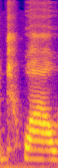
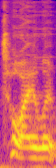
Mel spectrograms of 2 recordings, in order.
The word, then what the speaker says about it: toile: It's not toilet wallpaper, No. It's toile wallpaper.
